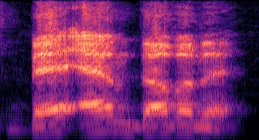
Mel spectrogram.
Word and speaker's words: BMW: He says it's like it's BMW. Get it right. Well, BMW. As an BMW.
